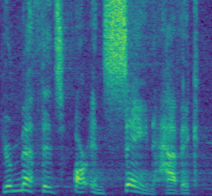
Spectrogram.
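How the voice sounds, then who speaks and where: An actor playing a brash, defiant young ninja in a video game, cocky and sardonic. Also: male voice, high voice, expressive, normal speed, a little mellow, breathy edge, faint music behind, heavily acted.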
